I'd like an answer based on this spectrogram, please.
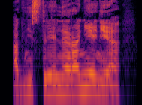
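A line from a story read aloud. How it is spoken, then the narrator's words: Nearly shouting into phone. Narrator (Russian): почти прокричал в трубку Легостаев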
